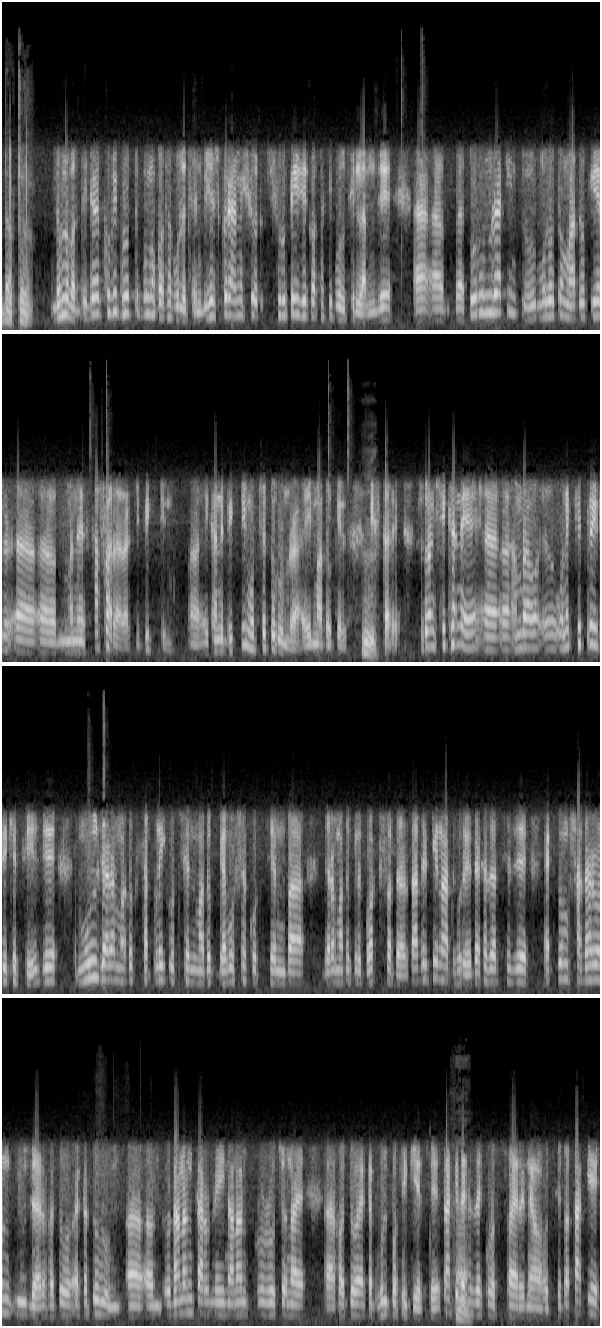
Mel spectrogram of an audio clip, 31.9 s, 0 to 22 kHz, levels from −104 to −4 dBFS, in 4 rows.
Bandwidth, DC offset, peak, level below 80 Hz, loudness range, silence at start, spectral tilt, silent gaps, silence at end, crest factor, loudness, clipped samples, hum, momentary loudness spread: 10.5 kHz; under 0.1%; -6 dBFS; -74 dBFS; 3 LU; 0 s; -5 dB/octave; none; 0.05 s; 22 dB; -27 LUFS; under 0.1%; none; 9 LU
